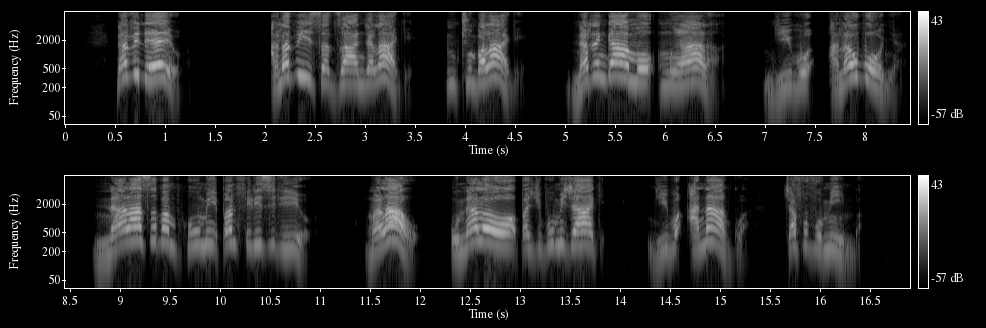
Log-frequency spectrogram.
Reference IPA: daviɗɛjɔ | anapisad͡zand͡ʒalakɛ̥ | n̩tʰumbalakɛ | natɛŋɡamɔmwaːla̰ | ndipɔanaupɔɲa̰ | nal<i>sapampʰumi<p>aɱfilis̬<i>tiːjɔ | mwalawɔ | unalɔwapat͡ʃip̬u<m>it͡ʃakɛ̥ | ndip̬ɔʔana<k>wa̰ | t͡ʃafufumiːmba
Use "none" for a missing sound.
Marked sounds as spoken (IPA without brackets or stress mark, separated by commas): a, p, i, m, ɡ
